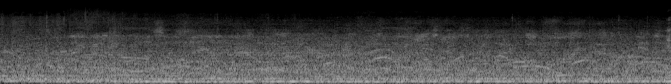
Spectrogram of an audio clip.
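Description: Racing car engines drone steadily.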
